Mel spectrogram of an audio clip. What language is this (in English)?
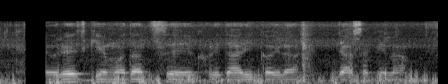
Bhojpuri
